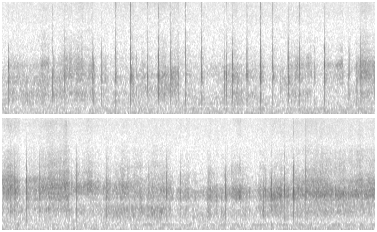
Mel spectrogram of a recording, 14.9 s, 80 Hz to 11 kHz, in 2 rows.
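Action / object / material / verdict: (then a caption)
tap / hardcover book with glossy cardboard cover / cardboard / none. Long acrylic nails tap and scratch on the glossy paper-covered cardboard cover of a large hardcover book lying flat. Dozens of short, sharp, dry taps that stop instantly ring out over a soft, steady scratching hiss centered around 1 kHz. The sound is quiet and close, with almost no low end.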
